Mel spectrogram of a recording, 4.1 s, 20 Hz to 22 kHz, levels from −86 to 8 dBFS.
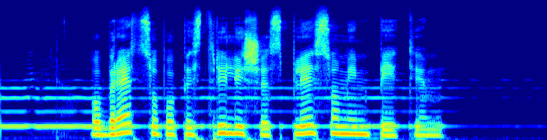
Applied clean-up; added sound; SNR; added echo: neural mask model RNNoise.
